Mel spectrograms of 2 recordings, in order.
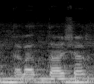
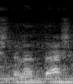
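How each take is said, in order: First: It is said as two separate full words. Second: It is said as one shortened, run-together word. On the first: "তেরো কে বলে থাকে" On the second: "আমরা যেহেতু পারি এভাবে টেনে বলি"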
